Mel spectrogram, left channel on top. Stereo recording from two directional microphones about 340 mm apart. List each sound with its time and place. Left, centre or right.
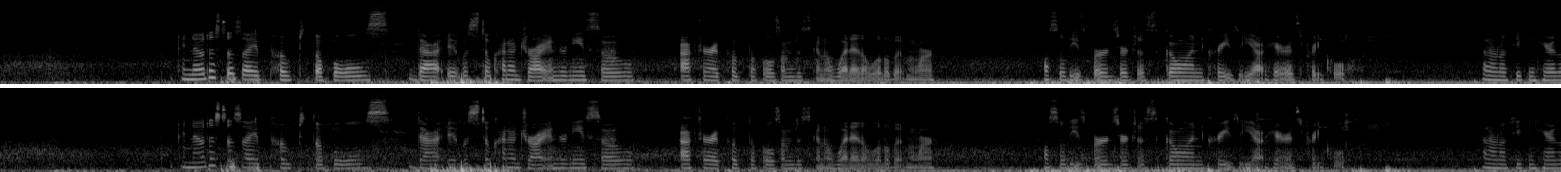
1.8 s a woman's voice: centre
10.4 s a woman's voice: centre
14.8 s a woman's voice: centre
